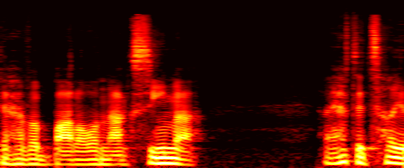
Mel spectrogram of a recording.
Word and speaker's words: Noxzema: No-X-Zema, no eczema, or as we normally pronounce it, Noxzema.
